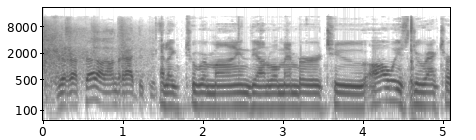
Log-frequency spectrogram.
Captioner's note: some Applause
